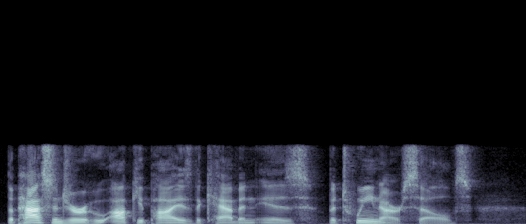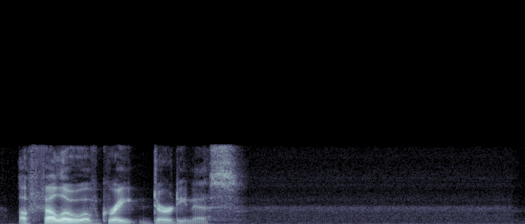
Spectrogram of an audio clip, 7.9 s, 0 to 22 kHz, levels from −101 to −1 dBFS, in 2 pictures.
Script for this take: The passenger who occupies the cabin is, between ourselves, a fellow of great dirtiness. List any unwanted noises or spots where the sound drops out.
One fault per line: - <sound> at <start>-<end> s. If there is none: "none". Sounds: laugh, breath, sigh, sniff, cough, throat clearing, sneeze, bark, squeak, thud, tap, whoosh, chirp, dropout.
none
